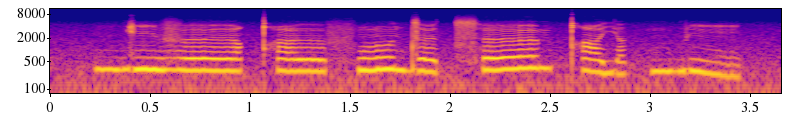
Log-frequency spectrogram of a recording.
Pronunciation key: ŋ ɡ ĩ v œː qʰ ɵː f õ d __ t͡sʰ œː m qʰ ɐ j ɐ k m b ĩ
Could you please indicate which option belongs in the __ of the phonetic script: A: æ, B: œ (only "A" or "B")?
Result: B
